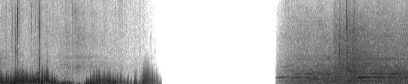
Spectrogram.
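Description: Wind and handling noise on the camera microphone outdoors in snow, cut off abruptly about a second and a half in. After about a second of silence, the sound of a hockey game in an ice rink comes in, with echoing voices and play noise.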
